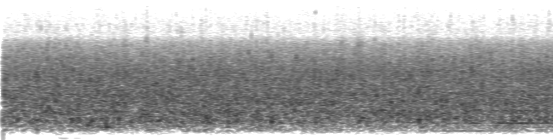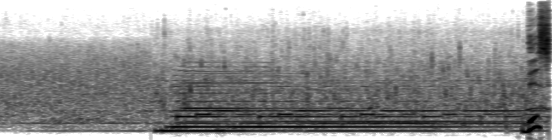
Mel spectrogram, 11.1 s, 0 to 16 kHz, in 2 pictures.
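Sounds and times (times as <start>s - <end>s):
creek water rushing: 0.1s - 11.0s
faint held musical notes: 5.1s - 11.0s.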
